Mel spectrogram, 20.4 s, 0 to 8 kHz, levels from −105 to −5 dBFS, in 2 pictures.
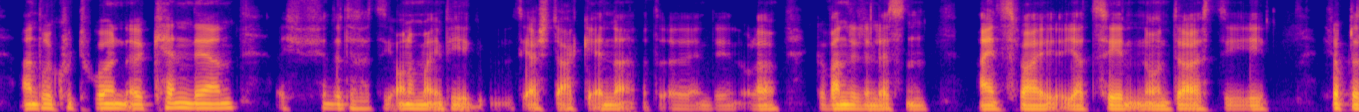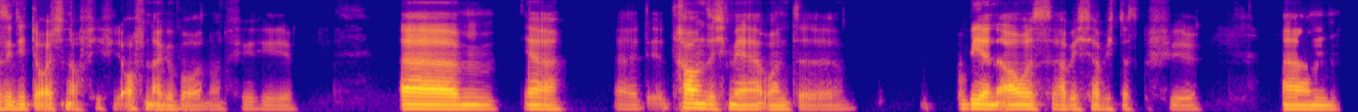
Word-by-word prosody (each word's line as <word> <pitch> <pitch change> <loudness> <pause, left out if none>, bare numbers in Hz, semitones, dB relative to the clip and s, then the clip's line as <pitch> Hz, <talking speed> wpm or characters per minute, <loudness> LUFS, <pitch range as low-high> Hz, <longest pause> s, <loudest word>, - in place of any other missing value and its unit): andere 110 +1 -1
Kulturen, 115 +1 -2
äh, 110 - -2
kennenlernen. 120 +1 -1 0.3
Ich - - -20
finde, 110 -2 -10
das 105 -1 -10
hat 100 0 -14
sich - - -12
auch - - -2
noch 105 - 0
mal 105 0 -1
irgendwie - - -7 0.3
sehr - - -6
stark - - -7
geändert, 100 -1 -6 0.2
äh, 95 -1 -14
in 95 -3 -16
den 90 +1 -18
oder 95 +1 -7 0.3
gewandelt 100 0 0
in - - -5
den - - -4
letzten 95 -1 -6 0.4
1, 95 0 +1
2 95 +1 -1
Jahrzehnten 95 0 -3
und 90 +1 -4
da 95 -1 +2
ist 90 -3 -12
die 95 0 -8 0.5
ich - - -41
glaube, - - +1
da 105 - +1
sind 100 0 -1
die 105 -1 -2
Deutschen - - -1
auch - - -10
viel, - - -18
viel - - -9
offener 90 - -3
geworden 90 0 -8
und 90 -1 -17
viel, 100 +2 -17
viel, 95 -1 -14 0.8
ähm, 100 -2 +8 0.2
ja, 95 -2 +1 0.4
äh, 100 - -12
d 105 - -17
trauen 120 -1 +6
sich 105 -1 -4
mehr 100 -1 +1
und, 95 -1 -5
äh, 95 0 -11 0.9
probieren 110 -1 +6
aus, 105 0 +4
habe 100 -1 -4
ich 90 - -9
habe 100 -2 -4
ich 95 - -13
das - - -13
Gefühl. 95 0 -14 0.6
Ähm. 95 -1 +1
100 Hz, 185 wpm, -23 LUFS, 95-105 Hz, 0.9 s, ähm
